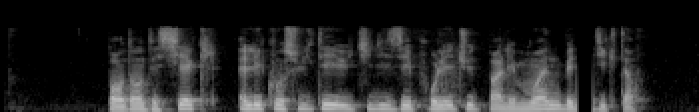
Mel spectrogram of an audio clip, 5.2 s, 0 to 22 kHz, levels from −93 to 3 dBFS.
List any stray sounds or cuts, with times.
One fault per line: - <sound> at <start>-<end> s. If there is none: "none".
- dropout at 4.3-4.4 s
